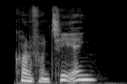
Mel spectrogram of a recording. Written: konfrontering

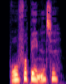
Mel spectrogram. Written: broforbindelse

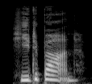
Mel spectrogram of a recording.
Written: hittebarn

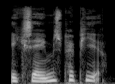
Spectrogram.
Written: eksamenspapir

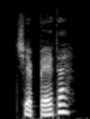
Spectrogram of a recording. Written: Ciabatta

